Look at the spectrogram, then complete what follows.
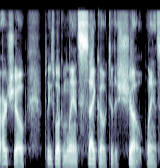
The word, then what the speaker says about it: Cayko: Yeah, it looked like uh Ko maybe to start with, but uh you know,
